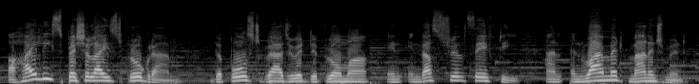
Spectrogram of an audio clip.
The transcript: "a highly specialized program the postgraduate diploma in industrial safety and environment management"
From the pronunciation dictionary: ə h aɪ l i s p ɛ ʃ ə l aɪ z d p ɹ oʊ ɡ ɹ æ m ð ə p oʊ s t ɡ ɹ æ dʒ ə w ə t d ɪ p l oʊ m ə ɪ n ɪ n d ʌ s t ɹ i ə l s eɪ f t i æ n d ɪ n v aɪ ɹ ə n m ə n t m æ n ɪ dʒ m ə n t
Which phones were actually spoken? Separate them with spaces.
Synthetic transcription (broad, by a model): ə h aɪ l i s p ɛ ʃ ə l aɪ z d p ɹ oʊ ɡ ɹ æ m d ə p oʊ s t ɡ ɹ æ dʒ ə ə t d ɪ p l oʊ m ə ɪ n ɪ n d ʌ s t ɹ i ə l s eɪ f t i æ n d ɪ n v aɪ ə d m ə n t m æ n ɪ dʒ m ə n t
